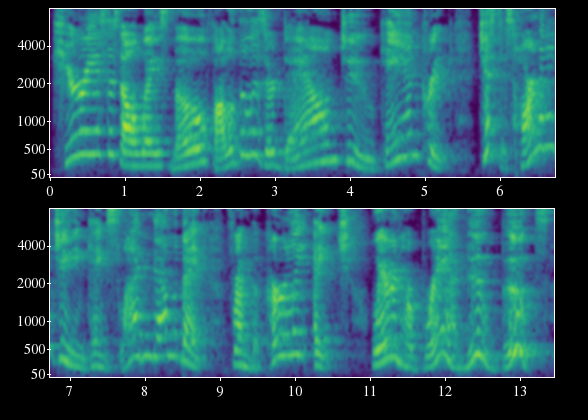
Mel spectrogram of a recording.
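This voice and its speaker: A woman narrates a children's picture book in a high, very animated voice. Her phrasing is slow and theatrical, and the room adds a clear echo. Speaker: storybook reader. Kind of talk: expressive children's read-aloud narration. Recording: roomy, echoing indoor sound.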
